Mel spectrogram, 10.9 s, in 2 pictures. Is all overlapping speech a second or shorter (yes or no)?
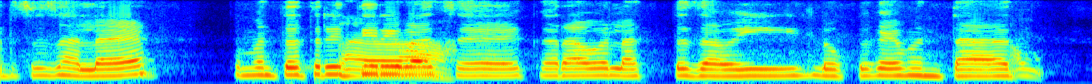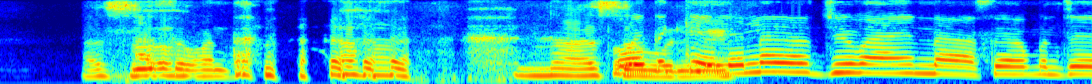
yes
